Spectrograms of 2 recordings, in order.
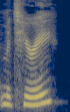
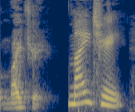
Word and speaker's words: Maitri: And so when I opened it up to the second one, about, is that Materi? Maitri? How do you pronounce that? Oh, Maitri.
